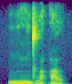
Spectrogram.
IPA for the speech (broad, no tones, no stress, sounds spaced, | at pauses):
ŋ ĩ d u qʷ ɤ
